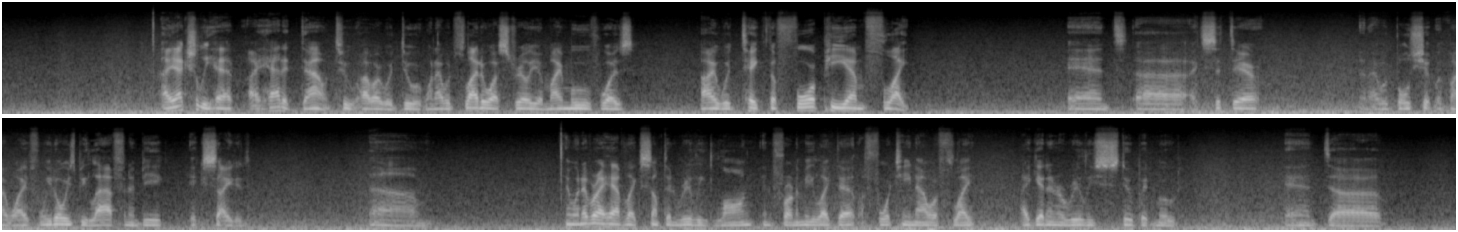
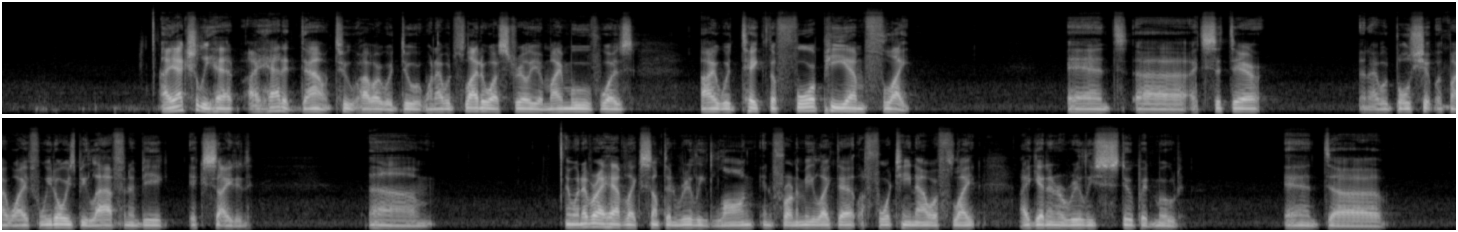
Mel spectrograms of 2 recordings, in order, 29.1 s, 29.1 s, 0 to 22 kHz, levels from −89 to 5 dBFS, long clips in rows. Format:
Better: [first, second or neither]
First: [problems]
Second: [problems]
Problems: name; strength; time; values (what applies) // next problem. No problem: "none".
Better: second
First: wind noise on the microphone; occasional gusts; 15 dB below the speech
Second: none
